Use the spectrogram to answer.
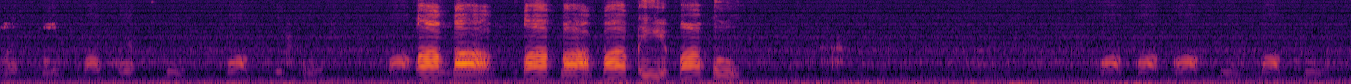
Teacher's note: জিহ্বার গোড়া তার বরাবর তালুতে লাগিয়ে কফ উচ্চারিত হবে। কফের সময় হলকের শেষ থেকে বাড়ি এখান থেকে বাড়ি মারতে হবে, ভারী উচ্চারণ হবে, ভারী।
